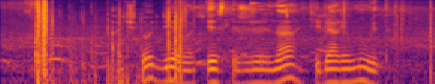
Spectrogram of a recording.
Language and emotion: Russian, neutral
